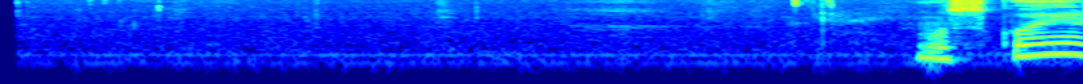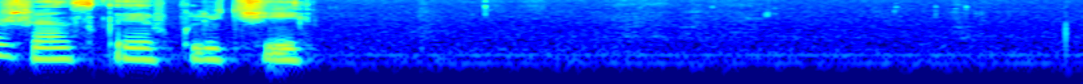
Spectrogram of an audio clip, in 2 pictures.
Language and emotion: Russian, neutral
